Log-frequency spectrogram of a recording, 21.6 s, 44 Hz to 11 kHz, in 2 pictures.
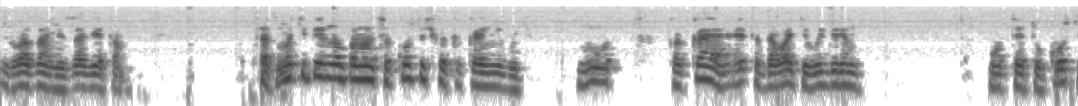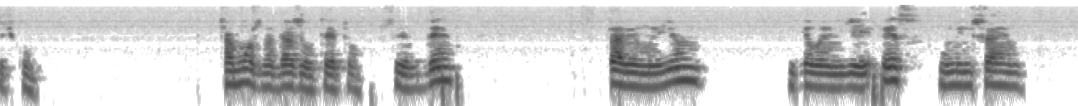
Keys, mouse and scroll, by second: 0.9 scroll down 2, 1.7 scroll down 2, 1.8 shift+middle click, 2.0 shift+middle click, 2.5 middle click, 6.8 click, 7.7 shift+middle click, 8.7 middle click, 10.4 KP_3, 13.1 click, 15.1 shift+d, 19.5 s.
